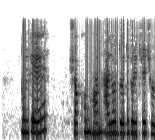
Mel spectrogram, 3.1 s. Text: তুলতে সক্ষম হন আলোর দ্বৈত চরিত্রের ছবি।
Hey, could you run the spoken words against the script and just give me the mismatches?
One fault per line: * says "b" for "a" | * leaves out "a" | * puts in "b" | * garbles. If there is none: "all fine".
all fine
